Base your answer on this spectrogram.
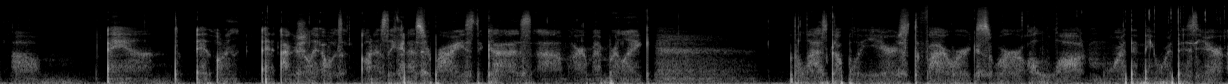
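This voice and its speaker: Whispering at a moderate pace in a relaxed tone, a woman shows big swings in loudness over noticeable background noise. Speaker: ASMR content creator. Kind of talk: whisper ramble ASMR, casual talk to camera. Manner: whispered, relaxed, rambling.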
